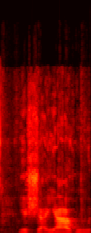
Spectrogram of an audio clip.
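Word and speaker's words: ישעיהו: with the prophet Isaiah, or some of you pronounce it Isaiah, Yeshayahu in the Hebrew.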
